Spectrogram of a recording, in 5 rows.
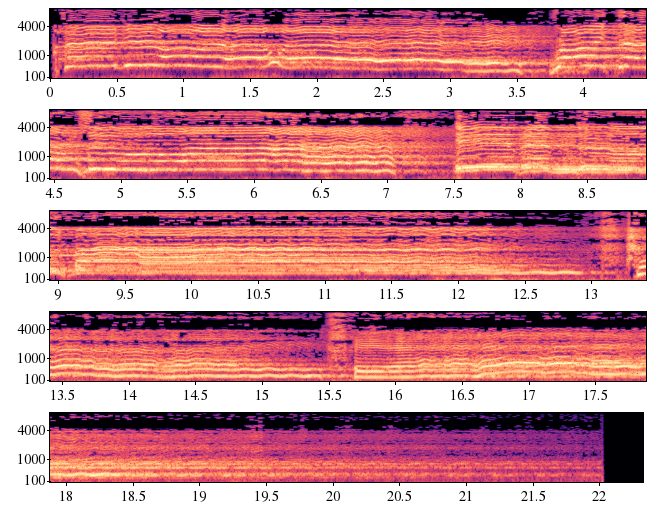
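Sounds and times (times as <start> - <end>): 
a cappella singing: 0.0 - 22.0.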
